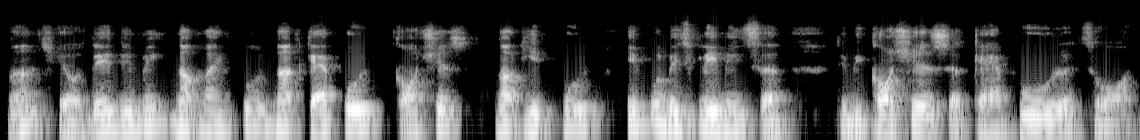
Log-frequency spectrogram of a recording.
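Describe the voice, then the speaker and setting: A man's voice: mid-range voice, vocal fry, darkish tone. A man with a Malaysian English accent, a Buddhist Sunday school teacher explaining moral stories to children over a video call, full of "uh" and tag questions like "right?" and "isn't it?".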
